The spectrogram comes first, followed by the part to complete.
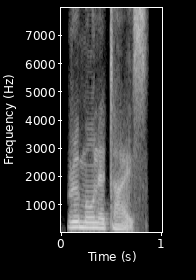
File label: "remonetize", Indian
